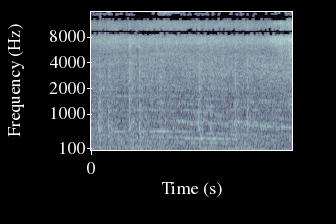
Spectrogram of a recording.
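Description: Kintetsu electric commuter train running past the platform: a steady low rumble with repeated wheel clacks over the rail joints and a thin whine held for a second or two near the middle.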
